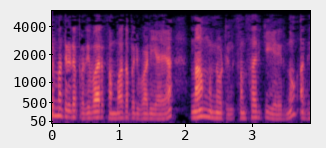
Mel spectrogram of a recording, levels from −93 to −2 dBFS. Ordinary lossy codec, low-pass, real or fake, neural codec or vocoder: none; 5.4 kHz; real; none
